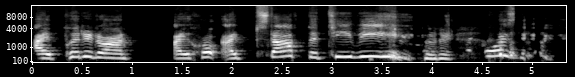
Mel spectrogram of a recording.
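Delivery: exasperated retold explanation. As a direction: explain it again to a baffled husband, half laughing. Retelling exasperated explanation to ex-husband.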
